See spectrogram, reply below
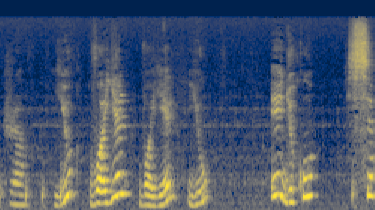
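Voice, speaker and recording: A woman's voice: on the high side, expressive, takes it slowly. A woman with a Russian accent teaching Russian grammar in French, explaining patiently and checking in often. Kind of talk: grammar lesson for French speakers.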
